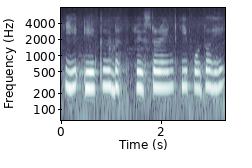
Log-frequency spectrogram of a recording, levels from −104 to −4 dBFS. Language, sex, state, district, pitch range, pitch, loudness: Hindi, female, Madhya Pradesh, Bhopal, 250-265 Hz, 255 Hz, -15 LUFS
